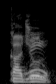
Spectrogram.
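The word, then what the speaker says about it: Kajol: बड़ा यूनिक नाम है आपका, काजोल। काजल है ना, but काजल होता है, काजोल हाँ, but मतलब बंगाली में spelling है, काजल। बंगाली में ऐसे बंगाली में लिखते हैं। ऐसे उसका प्रोनाउंसिएशन ऐसा पर है।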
